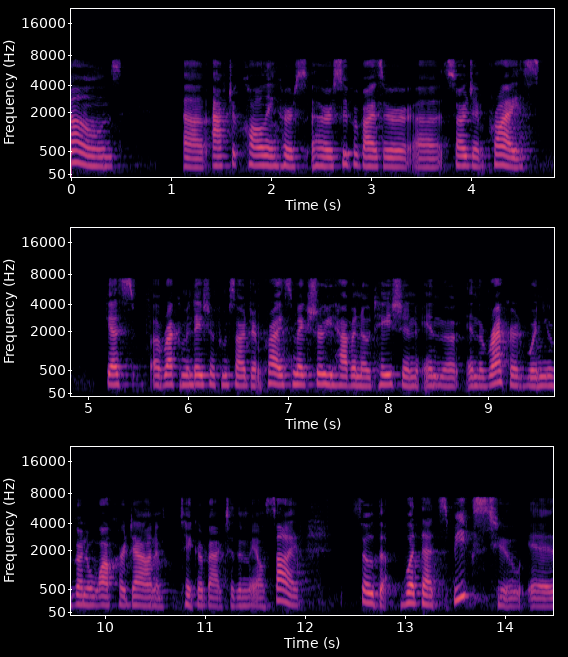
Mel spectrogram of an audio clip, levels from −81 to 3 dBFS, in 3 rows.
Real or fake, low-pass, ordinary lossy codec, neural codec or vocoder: fake; 7.2 kHz; MP3, 48 kbps; codec, 16 kHz, 8 kbps, FreqCodec, larger model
